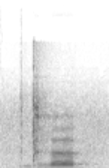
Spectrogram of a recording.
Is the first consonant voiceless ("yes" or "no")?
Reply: no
